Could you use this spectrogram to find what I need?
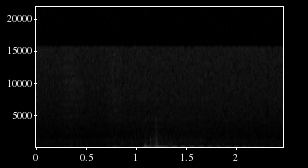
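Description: A plastic pot is set down on a table with a dull thud.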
